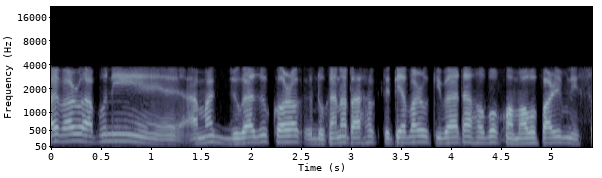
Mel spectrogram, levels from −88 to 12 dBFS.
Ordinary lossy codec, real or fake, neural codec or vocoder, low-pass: none; real; none; 3.6 kHz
